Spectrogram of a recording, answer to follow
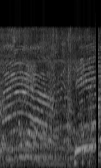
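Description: A group of young children calling out and chattering in high voices, with one long high-pitched call in the first second. The sound cuts off abruptly just before the end.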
